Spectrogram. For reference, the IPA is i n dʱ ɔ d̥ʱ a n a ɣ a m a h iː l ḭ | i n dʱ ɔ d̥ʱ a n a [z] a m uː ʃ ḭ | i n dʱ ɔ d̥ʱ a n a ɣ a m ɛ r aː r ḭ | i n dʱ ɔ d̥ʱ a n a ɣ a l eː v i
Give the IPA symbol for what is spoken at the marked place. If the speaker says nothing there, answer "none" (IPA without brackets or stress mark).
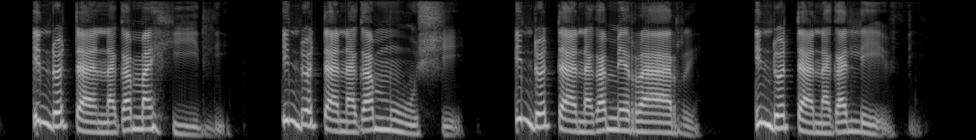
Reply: ɣ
